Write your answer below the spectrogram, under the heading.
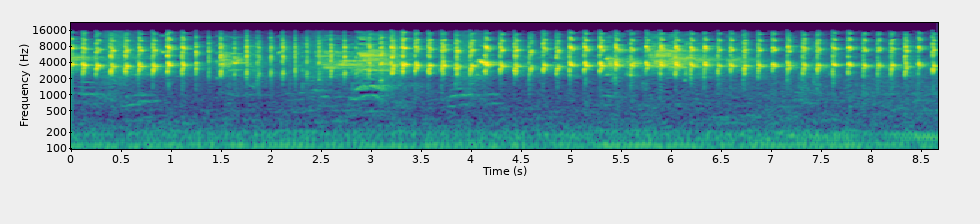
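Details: Sooty-headed bulbul giving ngekek: steady rapid bursts of harsh, high, clicking notes, roughly three each second, with a brief lower warble near the middle and a soft background hum.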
